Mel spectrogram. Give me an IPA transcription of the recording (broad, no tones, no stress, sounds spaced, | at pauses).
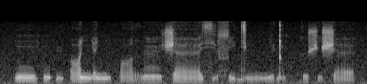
ɾ ũː p ũ ʔ y ʔ ɑ ɲ æ ɲ y p ɑ r æ̃ː ʃ æː sʲ ɯ ɬ i dʲ ɯ mː i ɖ ũ kː ø ʃ i ʃ æ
